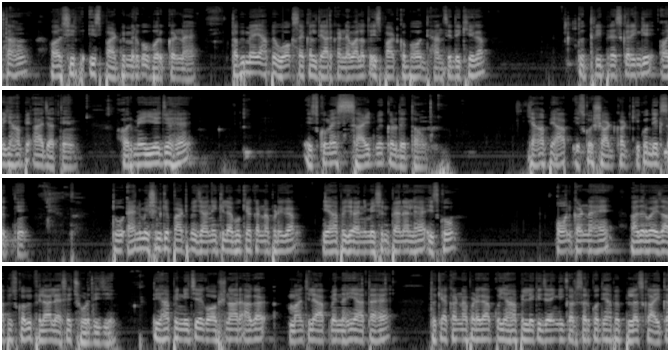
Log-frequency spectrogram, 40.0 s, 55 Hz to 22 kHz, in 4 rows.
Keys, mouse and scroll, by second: 0.8-3.8 middle drag, 4.8-9.0 drag, 9.0-10.9 scroll up 2, 10.9-13.5 scroll up 1, 13.5-14.0 scroll up 1, 14.0-14.9 scroll up 1, 14.9-16.5 scroll up 1, 16.5-17.9 scroll up 1, 17.9-18.9 scroll up 1, 22.5-34.2 drag, 34.3-39.9 right drag.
